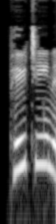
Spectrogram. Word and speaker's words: poutine: Poutine and Poutine are pronounced the same in Quebec French.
